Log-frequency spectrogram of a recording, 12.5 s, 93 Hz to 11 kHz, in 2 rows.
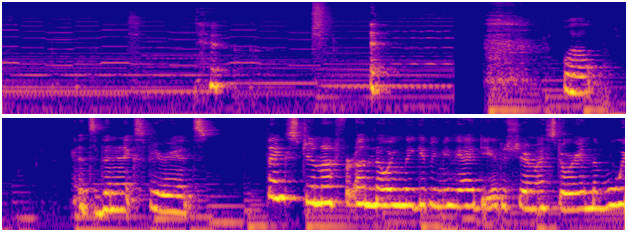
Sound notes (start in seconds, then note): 4.8 sigh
